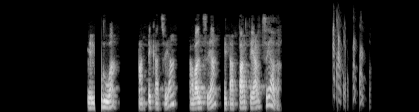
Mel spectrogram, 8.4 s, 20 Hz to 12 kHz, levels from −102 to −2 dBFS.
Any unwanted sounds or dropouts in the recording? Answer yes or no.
yes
